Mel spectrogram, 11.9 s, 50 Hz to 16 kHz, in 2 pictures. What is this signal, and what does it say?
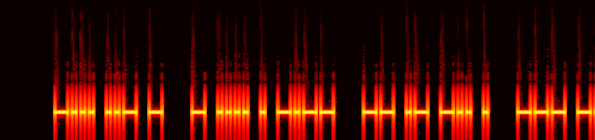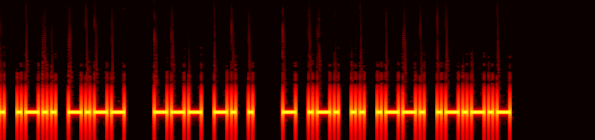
Morse code, heard as a keyed tone, about 28 wpm, 700 Hz. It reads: BUT THEY MADE ONLY ONE TRIP.
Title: Sentences from Top 1300 Words 28wpm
